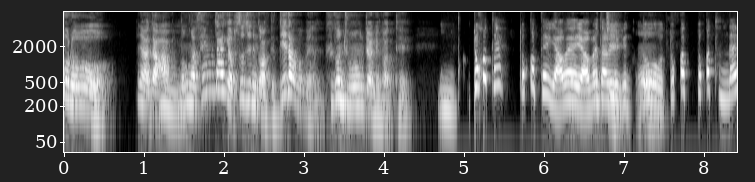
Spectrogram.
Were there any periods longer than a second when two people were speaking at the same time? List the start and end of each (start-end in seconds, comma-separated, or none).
6.3-7.5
